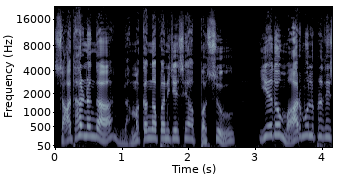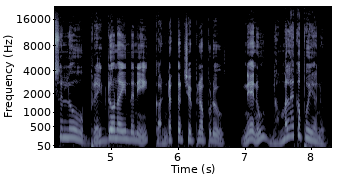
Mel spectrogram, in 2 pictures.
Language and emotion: Telugu, surprised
